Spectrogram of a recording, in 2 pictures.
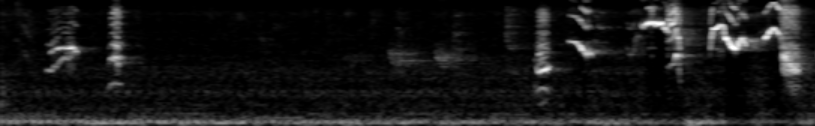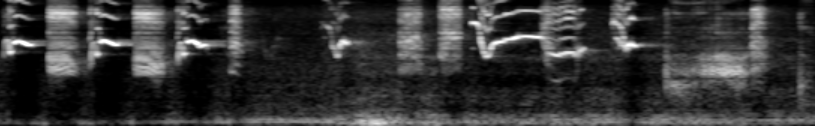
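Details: Lively black-winged myna song meant to coax other birds to sing: scattered sharp notes give way to a dense run of bright whistled sweeps and rasping chatter, ending in a hoarse burst, with low background hum.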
